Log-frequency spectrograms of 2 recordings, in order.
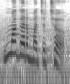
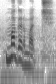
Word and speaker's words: मगरमच्छ: अगर हम पूरा च लिखें तो ये क्या बन जाएगा मगरमच्छ छ जबकि इसका सही उच्चारण है मगरमच्छ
